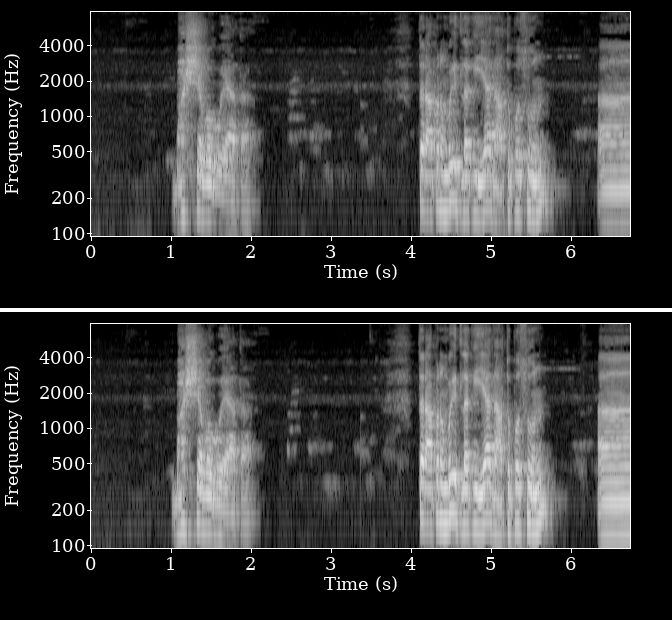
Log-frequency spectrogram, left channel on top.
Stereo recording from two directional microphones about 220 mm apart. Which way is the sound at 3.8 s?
50° right (ahead or behind).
